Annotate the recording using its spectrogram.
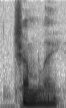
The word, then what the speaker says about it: Cholmondeley: or Cholmondeley is pronounced Chumley, or Magdalene is pronounced Magdalene, and Worcester is pronounced Worcester.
